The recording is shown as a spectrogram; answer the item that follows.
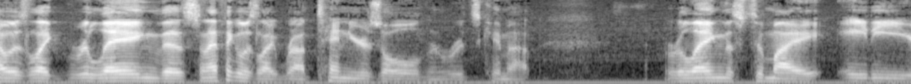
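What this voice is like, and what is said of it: Usual voice. Nothing is said of it.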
